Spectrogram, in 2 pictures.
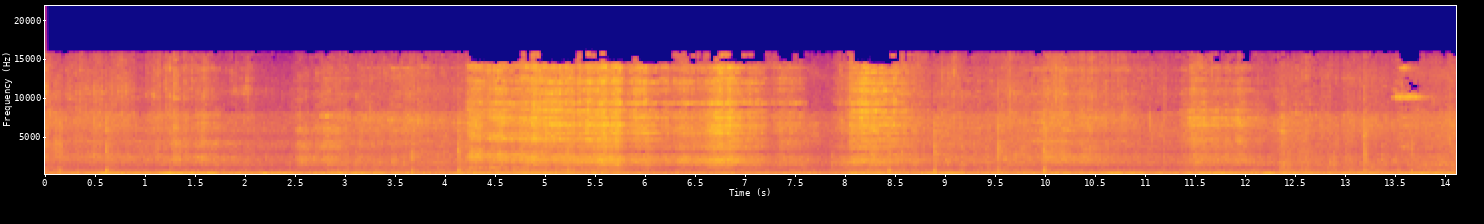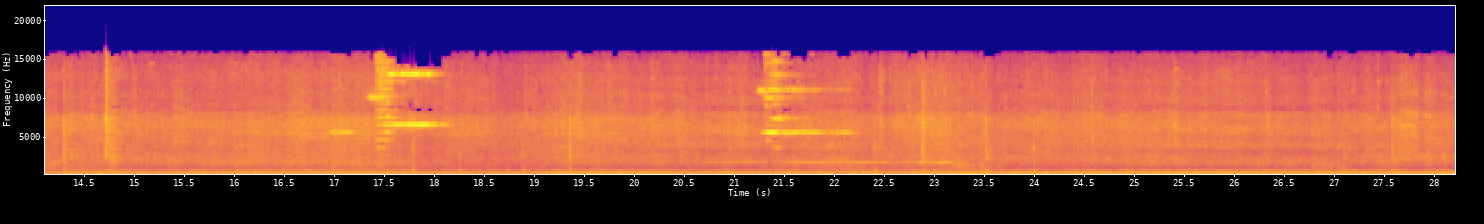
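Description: Freight train cars rolling past at a grade crossing: covered hoppers giving way to empty steel gondolas, with a steady low rumble and clatter of wheels on rail. Brief high-pitched wheel squeals come twice, about two-thirds of the way through.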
